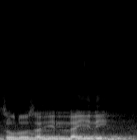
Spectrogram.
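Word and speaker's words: ثلثي الليل: Nah itu bacanya thulutsayil lail. Jadi pendek thulutsayil lail.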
